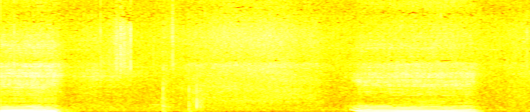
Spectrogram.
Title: Bulldog snoring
